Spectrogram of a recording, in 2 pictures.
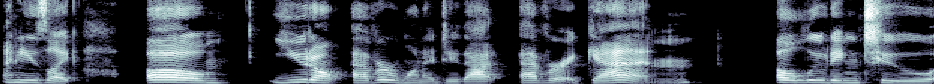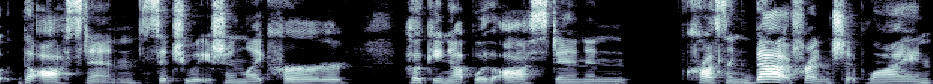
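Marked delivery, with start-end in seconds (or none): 1.0-4.6 put-on smug, condescending tone. Retelling Shep's remark to Taylor: smug condescending Shep imitation. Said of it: "he just says it all smug and condescending".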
